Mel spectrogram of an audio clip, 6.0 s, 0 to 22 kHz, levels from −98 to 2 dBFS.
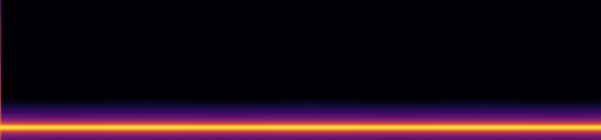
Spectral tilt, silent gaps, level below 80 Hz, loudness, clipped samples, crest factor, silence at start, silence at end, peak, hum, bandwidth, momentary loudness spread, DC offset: -16 dB/octave; none; under -90 dBFS; -10 LUFS; under 0.1%; 4 dB; 0 s; 0 s; -6 dBFS; none; 0.5 kHz; 1 LU; under 0.1%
